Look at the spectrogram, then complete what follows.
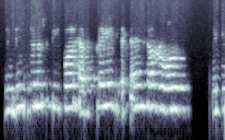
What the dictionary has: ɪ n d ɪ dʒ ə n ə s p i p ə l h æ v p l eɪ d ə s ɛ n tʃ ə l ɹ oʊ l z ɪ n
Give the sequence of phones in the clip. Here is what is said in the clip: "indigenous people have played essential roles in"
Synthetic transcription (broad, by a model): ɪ n d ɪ dʒ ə n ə s p i p ə l h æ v p l eɪ d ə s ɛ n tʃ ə ɹ oʊ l ɪ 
